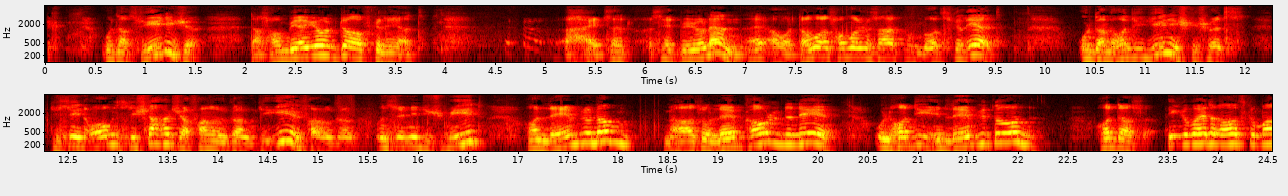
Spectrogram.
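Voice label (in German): igelfaenger jenischen, O-Ton Hunsrück; Simmern/Hunsrück; Igelfänger Jenischen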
